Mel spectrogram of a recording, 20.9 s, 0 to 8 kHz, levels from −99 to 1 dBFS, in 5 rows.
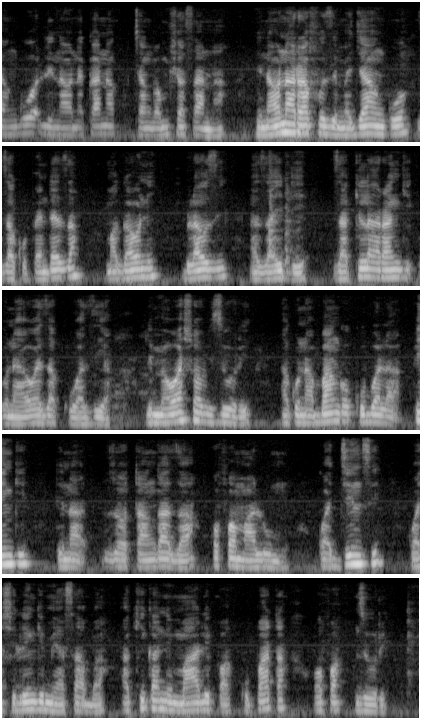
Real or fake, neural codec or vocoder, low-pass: real; none; 7.2 kHz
